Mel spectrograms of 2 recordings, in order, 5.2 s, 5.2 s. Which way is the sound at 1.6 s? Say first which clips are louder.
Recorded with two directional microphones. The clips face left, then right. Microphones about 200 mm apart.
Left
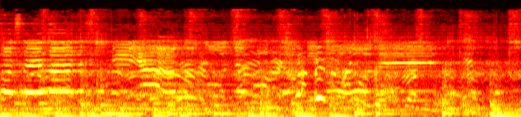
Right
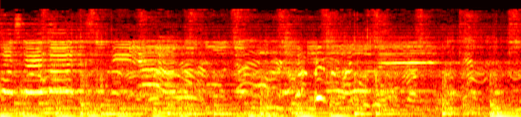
Even; 35° left (ahead or behind).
